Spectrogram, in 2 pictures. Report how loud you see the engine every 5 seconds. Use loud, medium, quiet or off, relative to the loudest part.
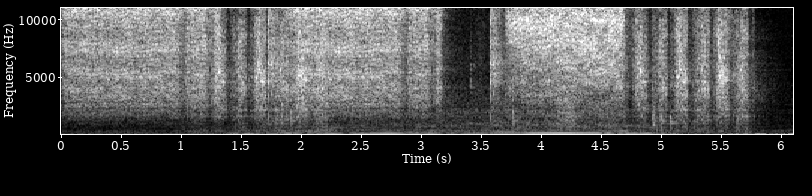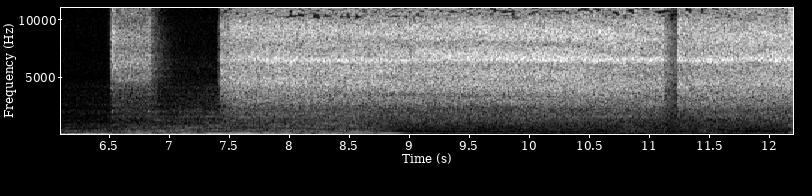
loud, medium, off.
